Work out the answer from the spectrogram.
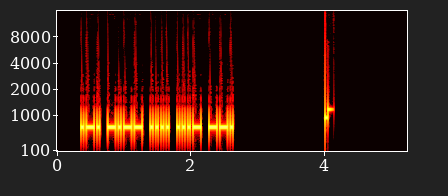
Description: Morse code, heard as a keyed tone, about 28 wpm, 700 Hz. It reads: RYHVG
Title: Code Groups - 5 Letters - 30wpm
